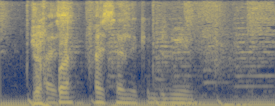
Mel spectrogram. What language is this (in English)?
Kazakh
